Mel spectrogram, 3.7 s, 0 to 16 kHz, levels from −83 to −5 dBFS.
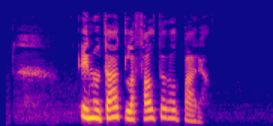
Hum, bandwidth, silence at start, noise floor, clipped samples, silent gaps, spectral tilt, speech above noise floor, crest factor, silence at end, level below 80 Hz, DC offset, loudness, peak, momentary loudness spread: none; 11 kHz; 0.25 s; -69 dBFS; under 0.1%; none; -4.5 dB/octave; 51 dB; 20 dB; 0.95 s; -74 dBFS; under 0.1%; -19 LUFS; -2 dBFS; 23 LU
